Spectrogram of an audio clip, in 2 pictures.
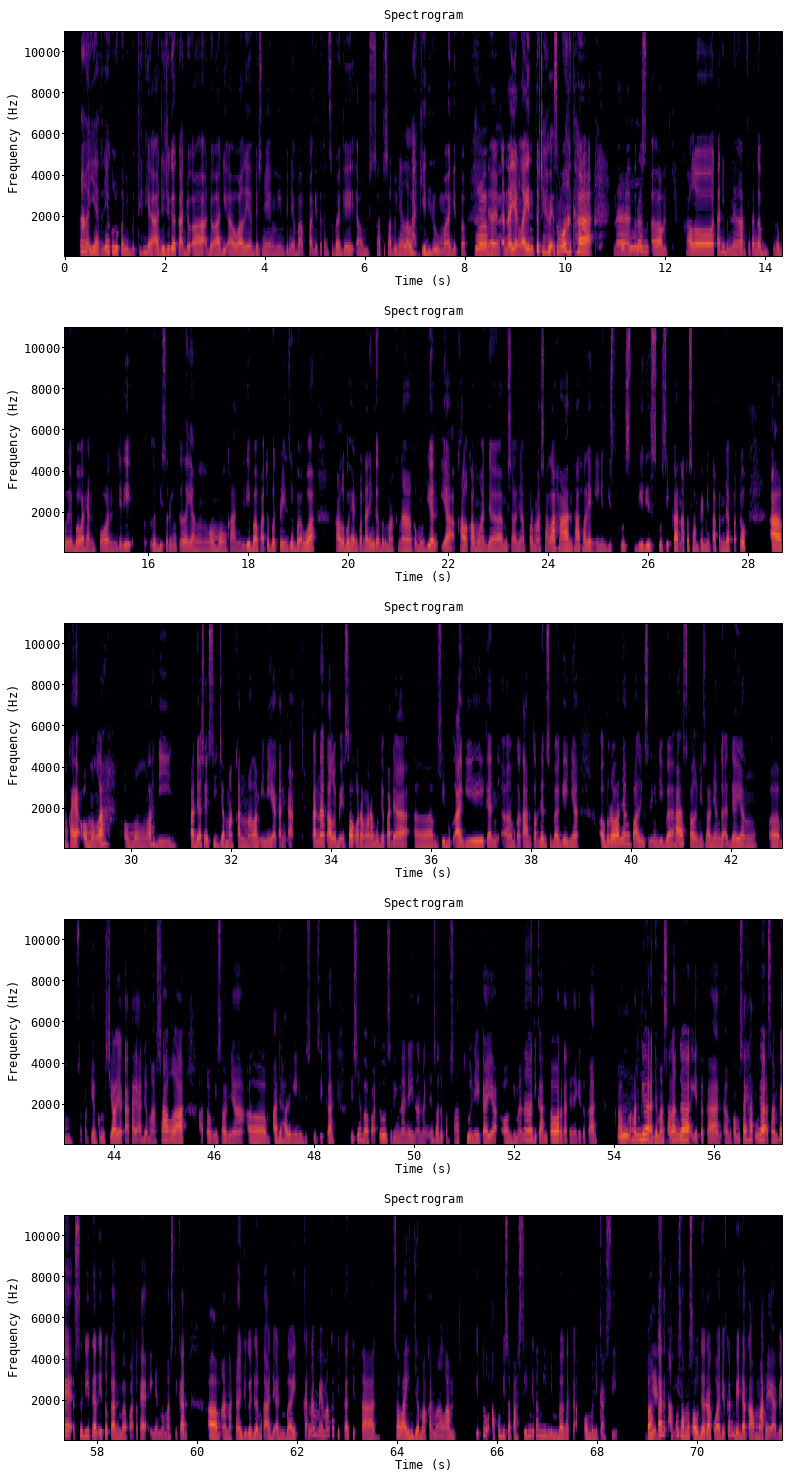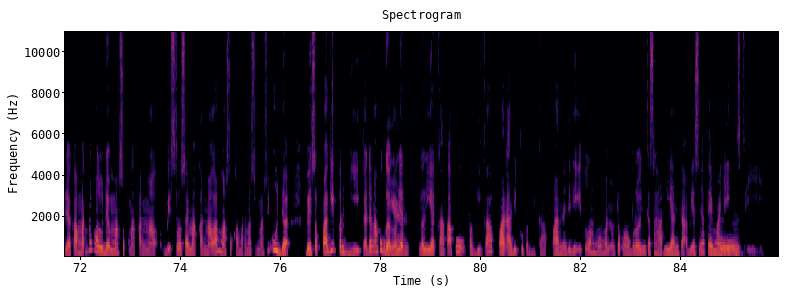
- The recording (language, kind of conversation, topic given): Indonesian, podcast, Bagaimana kebiasaan makan malam bersama keluarga kalian?
- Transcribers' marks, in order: other background noise; laughing while speaking: "nyebutin ya"; laughing while speaking: "lelaki"; laughing while speaking: "cewek semua, Kak"; tapping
